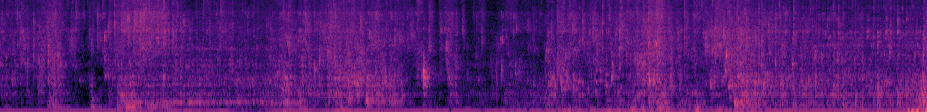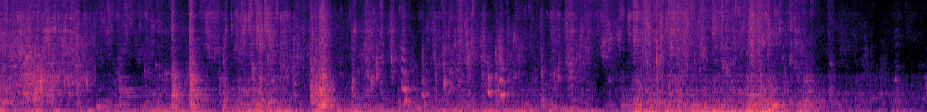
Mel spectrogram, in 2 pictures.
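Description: Hand-washing cloths in a plastic basin in a stainless steel sink: water splashing and dripping as soapy cloths are wrung out. About halfway through, a tap starts running into the basin for the rinse, and the splashing gets fuller and louder.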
